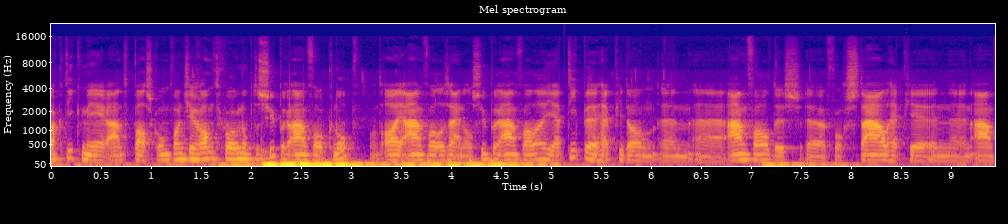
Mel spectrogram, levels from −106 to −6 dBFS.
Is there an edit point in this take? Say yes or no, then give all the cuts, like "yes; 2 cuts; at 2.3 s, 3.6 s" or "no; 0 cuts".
yes; 1 cut; at 5.1 s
